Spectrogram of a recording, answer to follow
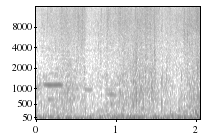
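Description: Quiet outdoor ambience in a rural paddock: a faint, steady hiss with a couple of faint, short bird chirps in the first second.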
